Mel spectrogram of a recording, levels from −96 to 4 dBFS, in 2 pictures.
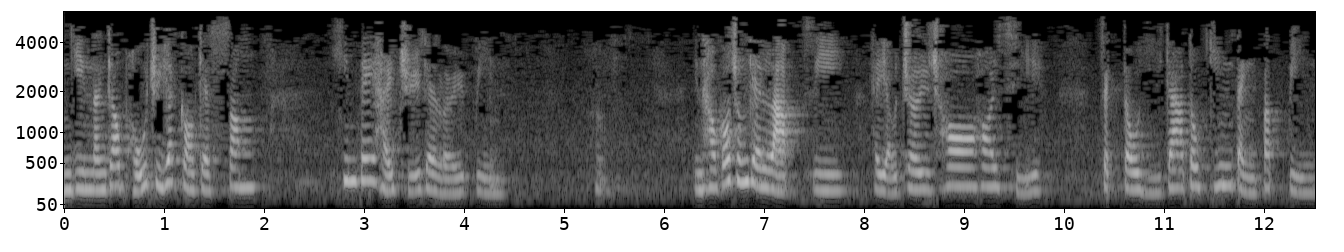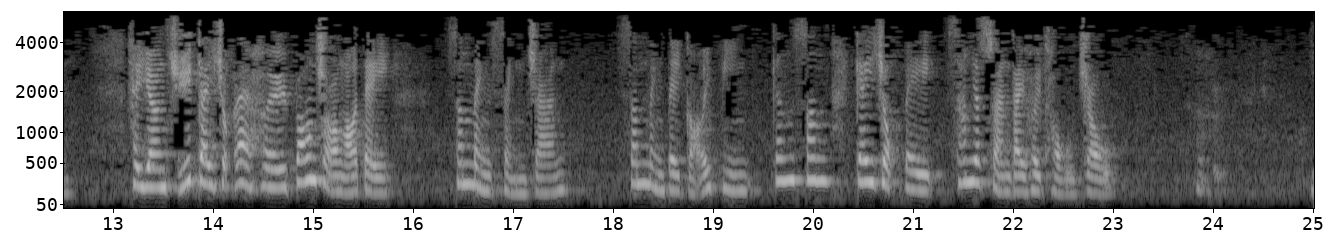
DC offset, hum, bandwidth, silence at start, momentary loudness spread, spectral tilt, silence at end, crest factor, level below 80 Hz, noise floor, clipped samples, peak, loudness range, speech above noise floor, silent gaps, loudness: under 0.1%; none; 6 kHz; 0 s; 20 LU; -7 dB/octave; 0 s; 26 dB; -90 dBFS; -56 dBFS; under 0.1%; -8 dBFS; 6 LU; 25 dB; none; -31 LUFS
